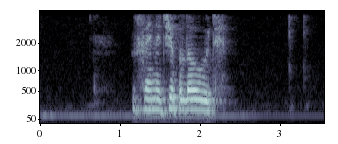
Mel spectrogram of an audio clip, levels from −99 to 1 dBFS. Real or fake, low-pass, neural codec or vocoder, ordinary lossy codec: real; 3.6 kHz; none; AAC, 32 kbps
